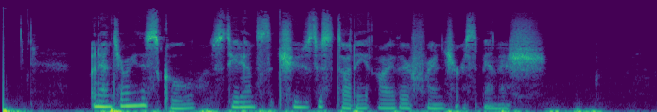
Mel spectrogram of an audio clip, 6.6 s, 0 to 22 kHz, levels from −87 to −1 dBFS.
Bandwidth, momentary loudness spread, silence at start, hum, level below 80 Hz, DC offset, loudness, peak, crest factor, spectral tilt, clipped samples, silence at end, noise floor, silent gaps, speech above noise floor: 14 kHz; 14 LU; 0 s; none; -32 dBFS; under 0.1%; -29 LUFS; -8 dBFS; 20 dB; -3.5 dB/octave; under 0.1%; 0.55 s; -61 dBFS; none; 34 dB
